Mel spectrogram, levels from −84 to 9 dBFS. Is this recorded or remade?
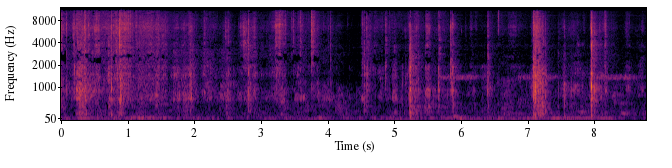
recorded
